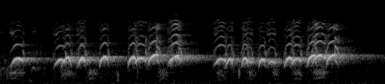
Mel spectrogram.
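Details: A kagu, an almost flightless, endangered bird of New Caledonia's dense mountain forest floor, greeting others gives a rapid run of loud, yelping, bark-like notes, about a dozen harsh nasal yaps in under four seconds, almost dog-like.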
